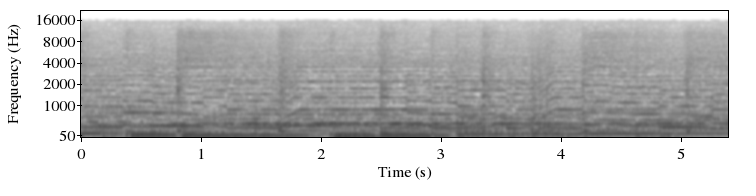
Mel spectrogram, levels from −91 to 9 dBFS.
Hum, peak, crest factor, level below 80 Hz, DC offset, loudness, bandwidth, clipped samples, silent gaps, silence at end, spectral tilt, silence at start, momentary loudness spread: none; -10 dBFS; 12 dB; -30 dBFS; under 0.1%; -23 LUFS; 17 kHz; under 0.1%; none; 0 s; -5 dB/octave; 0 s; 2 LU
